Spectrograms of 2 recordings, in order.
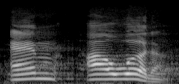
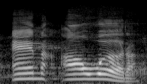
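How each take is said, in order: No difference in how they are said.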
